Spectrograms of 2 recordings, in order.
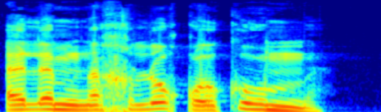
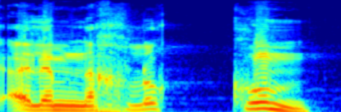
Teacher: On ne dit pas Alam nakhluqukum, mais on dit Alam nakhluqkum. Le qaf rentre dans le kaf.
